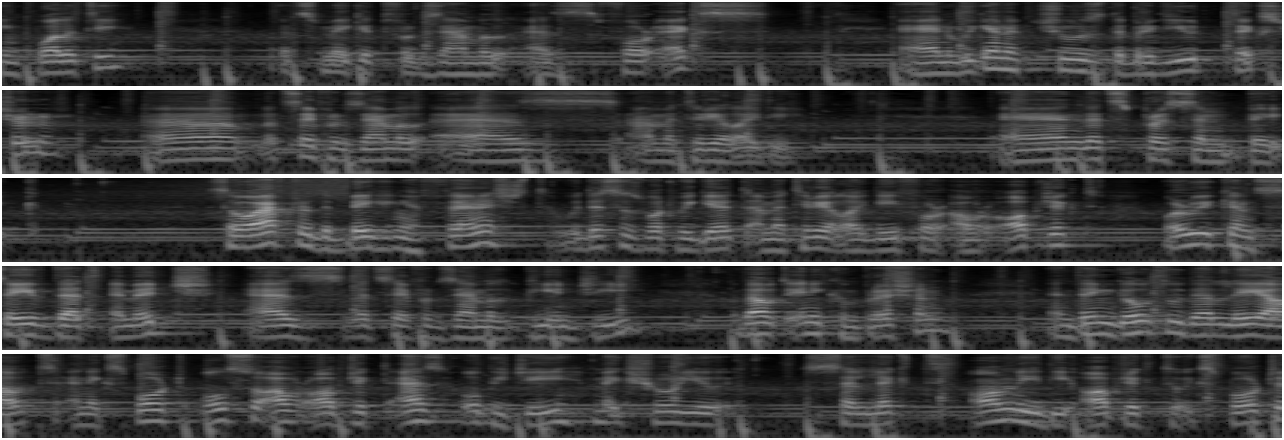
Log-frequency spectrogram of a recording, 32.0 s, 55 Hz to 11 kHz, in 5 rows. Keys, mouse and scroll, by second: 13.2 click, 20.3-25.0 drag, 25.9 click.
